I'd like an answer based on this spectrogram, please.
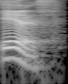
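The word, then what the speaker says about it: heiress: ऐसे शब्दों में जो एच जो होता है वो साइलेंट रहता है, ठीक है। सी इज़ एन एयरस, ठीक है, हेयरस नहीं एयरस, तो एयरस है तो ए का साउंड आ रहा है, वोवल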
